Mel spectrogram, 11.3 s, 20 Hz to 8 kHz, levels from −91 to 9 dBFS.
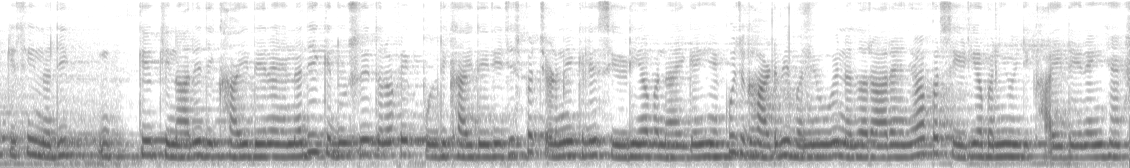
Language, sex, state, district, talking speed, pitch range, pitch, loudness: Hindi, female, Chhattisgarh, Raigarh, 245 wpm, 225-245 Hz, 230 Hz, -31 LUFS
